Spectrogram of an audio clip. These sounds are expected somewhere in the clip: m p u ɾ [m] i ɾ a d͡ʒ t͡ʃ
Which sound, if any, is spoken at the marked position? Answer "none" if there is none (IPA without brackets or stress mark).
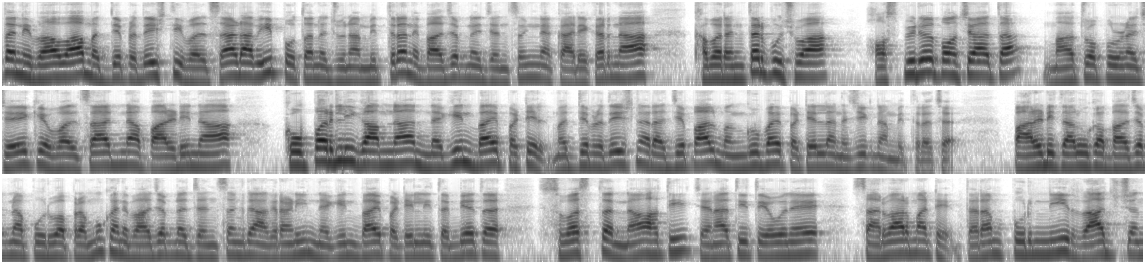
n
